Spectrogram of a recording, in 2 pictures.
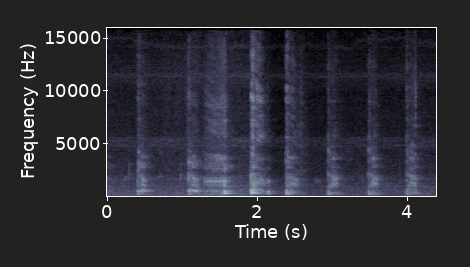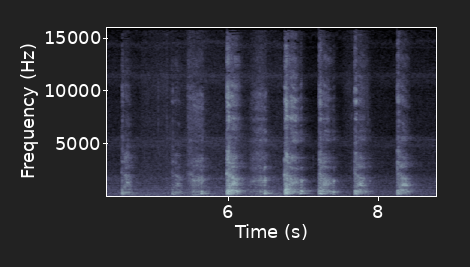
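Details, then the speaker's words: Adult woman, sick and fighting off an illness, back hurting from coughing, nose troubled; rapid run of about twenty harsh cough bursts over nine seconds, a continuous, non-stop coughing fit; persistent cough. "I can't take it my nose I'm coughing ah kicking my ass I can't tell you this too many times"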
